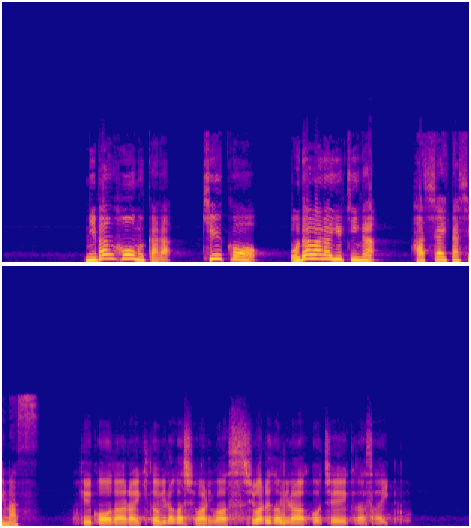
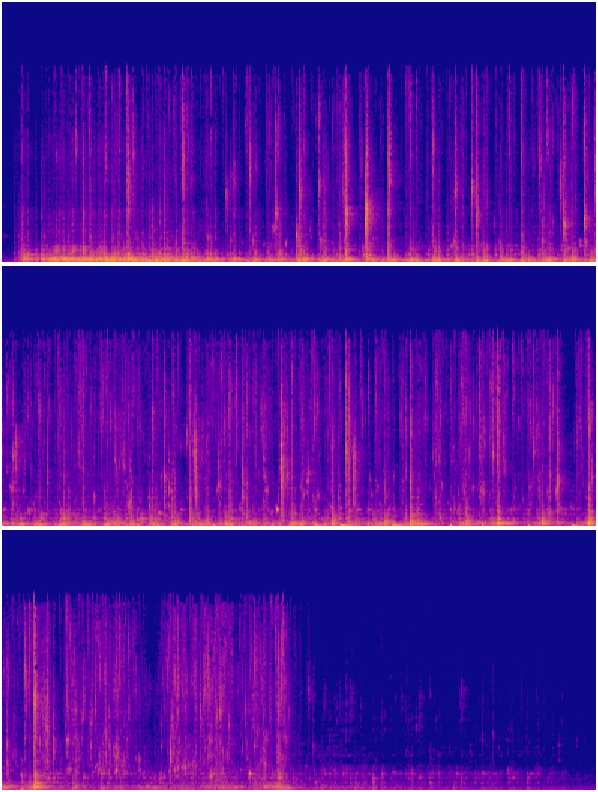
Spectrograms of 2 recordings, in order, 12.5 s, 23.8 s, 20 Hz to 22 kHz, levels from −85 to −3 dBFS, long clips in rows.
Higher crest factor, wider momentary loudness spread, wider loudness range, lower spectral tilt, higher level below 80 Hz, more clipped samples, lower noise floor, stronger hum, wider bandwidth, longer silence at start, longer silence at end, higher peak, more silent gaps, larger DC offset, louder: second, 18 dB vs 26 dB; about the same, 13 LU vs 12 LU; second, 4 LU vs 11 LU; about the same, -5.5 dB/octave vs -4.5 dB/octave; second, -80 dBFS vs -48 dBFS; neither; first, -71 dBFS vs -59 dBFS; neither; second, 11.5 kHz vs 17 kHz; first, 1.1 s vs 0.15 s; first, 1.1 s vs 0.75 s; first, 0 dBFS vs -6 dBFS; neither; neither; first, -17 LUFS vs -32 LUFS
